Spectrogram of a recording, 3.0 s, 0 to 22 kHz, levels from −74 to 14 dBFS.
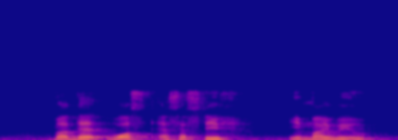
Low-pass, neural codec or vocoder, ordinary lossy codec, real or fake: none; none; none; real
